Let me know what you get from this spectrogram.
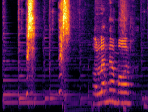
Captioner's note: sneezes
